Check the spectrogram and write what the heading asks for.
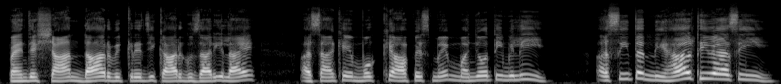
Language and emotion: Sindhi, happy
